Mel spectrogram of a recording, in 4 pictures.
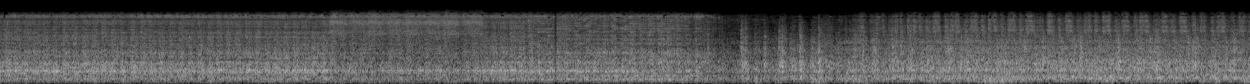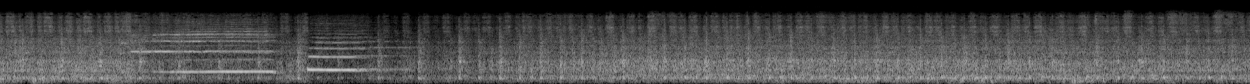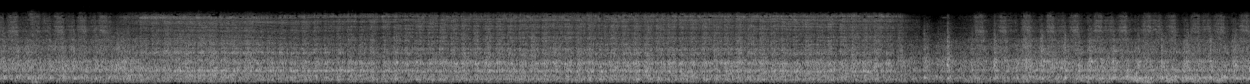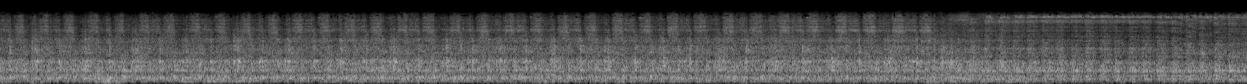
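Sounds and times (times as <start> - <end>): train rolling with wheel clatter: 0.0 - 49.9
thin high squeal: 13.6 - 16.6
train whistle blasts: 13.7 - 16.8.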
